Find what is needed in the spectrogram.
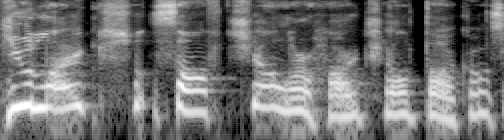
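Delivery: high squeaky mock voice of a random chatter; interrupting chat voice. Chatter butting in with a high squeaky question. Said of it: "someone is like".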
